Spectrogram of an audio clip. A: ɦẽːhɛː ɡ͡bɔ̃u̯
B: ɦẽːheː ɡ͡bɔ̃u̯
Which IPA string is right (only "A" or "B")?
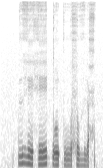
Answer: B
